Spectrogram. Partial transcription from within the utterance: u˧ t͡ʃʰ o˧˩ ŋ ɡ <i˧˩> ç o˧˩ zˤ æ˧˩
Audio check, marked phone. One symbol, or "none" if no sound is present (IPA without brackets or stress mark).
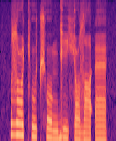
i˧˩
